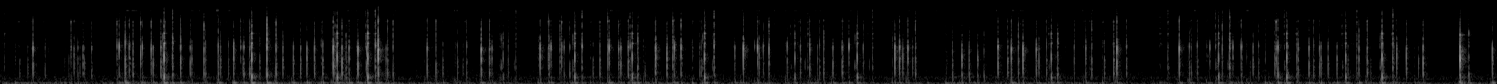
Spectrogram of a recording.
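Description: Fingertips of both hands type continuously on a dark metal-cased mechanical keyboard with white and pastel plastic keycaps. Dense streams of short, bright, clacky keystrokes with almost no ring come in quick bursts, separated by brief pauses.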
